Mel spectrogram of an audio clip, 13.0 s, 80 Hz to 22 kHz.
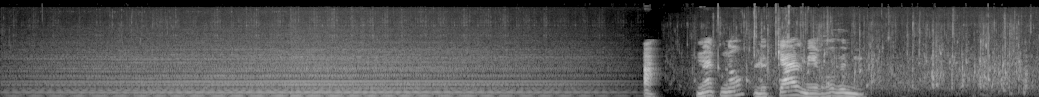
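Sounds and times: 
motorboat engine droning across the water: 0:00.0 - 0:12.9
speech: 0:08.0 - 0:11.0.

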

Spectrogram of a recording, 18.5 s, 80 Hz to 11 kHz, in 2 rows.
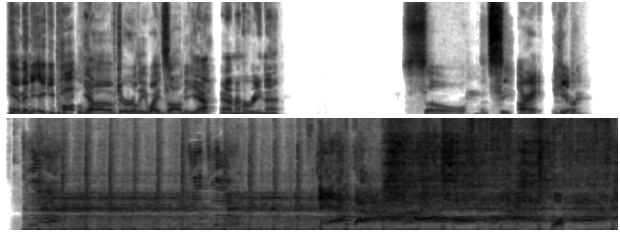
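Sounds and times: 
speech: 0:00.1 - 0:04.2, 0:06.0 - 0:08.8
distorted rock guitars: 0:09.5 - 0:18.4
raw screamed male rock vocal: 0:09.6 - 0:10.4, 0:12.0 - 0:13.0, 0:13.8 - 0:18.4
pounding rock drums: 0:09.6 - 0:18.4.

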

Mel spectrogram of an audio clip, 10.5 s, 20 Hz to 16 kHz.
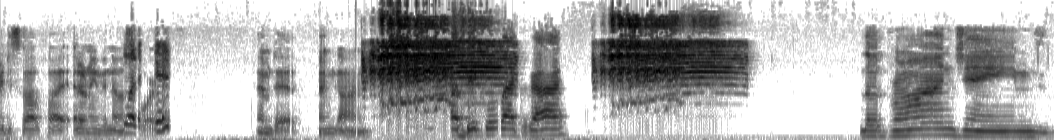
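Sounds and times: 
speech: 0:00.0 - 0:01.9, 0:02.6 - 0:03.8, 0:04.5 - 0:05.8, 0:08.6 - 0:10.5
goat bleating: 0:03.6 - 0:05.2, 0:06.0 - 0:07.5.

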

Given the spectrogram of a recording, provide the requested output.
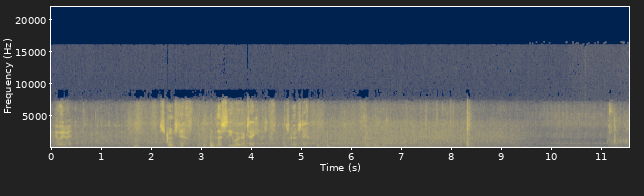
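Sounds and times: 
tow truck engine idling: 0:00.0 - 0:11.5
faint knocks: 0:00.4 - 0:08.6
speech: 0:01.6 - 0:05.6.

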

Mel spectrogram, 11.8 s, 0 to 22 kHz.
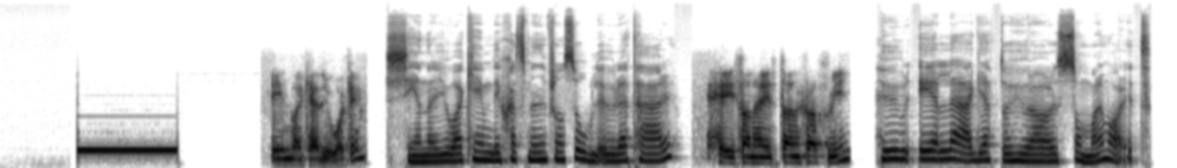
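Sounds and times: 
telephone ringing tone as a call is placed to a partner company: 0:00.8 - 0:01.8
speech: 0:02.7 - 0:11.6.

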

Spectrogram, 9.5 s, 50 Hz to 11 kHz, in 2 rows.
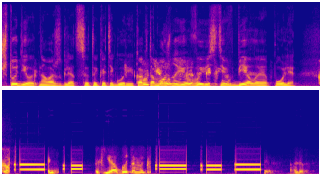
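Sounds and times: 
speech: 0:00.0 - 0:05.0, 0:06.3 - 0:07.2
loud electronic dual-pitch dialing tones: 0:04.9 - 0:06.0, 0:07.0 - 0:08.7.

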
